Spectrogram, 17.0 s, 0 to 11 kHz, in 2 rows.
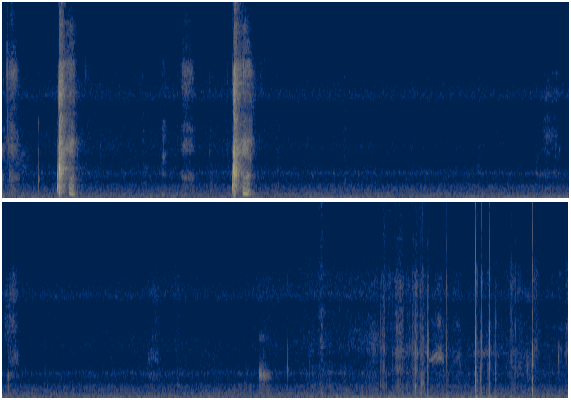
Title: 24102023 재채기!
